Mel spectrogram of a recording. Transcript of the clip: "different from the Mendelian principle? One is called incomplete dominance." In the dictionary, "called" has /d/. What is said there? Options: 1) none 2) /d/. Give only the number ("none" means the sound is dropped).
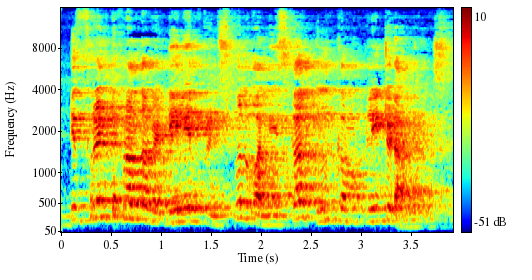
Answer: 1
